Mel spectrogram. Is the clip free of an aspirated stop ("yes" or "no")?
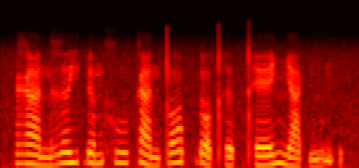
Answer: no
